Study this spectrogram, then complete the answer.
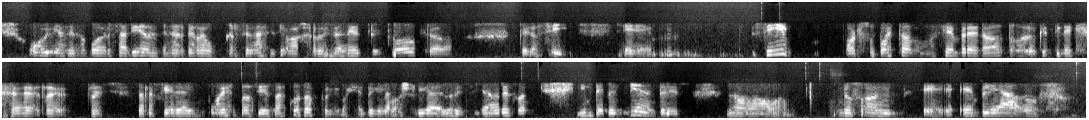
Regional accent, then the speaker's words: Santa Rosa, La Pampa, Argentina; la mayoría de los integrantes somos acá de Santa Rosa.

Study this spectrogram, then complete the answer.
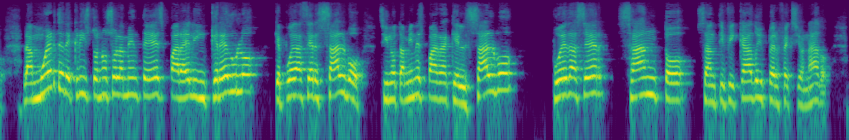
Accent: Mexico; el país, mi país de origen, México, tuvo elecciones.

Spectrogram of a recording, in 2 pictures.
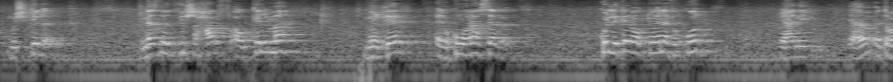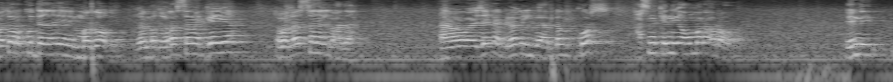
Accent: Egypt; احنا عندنا في مصر عايزين ننجز

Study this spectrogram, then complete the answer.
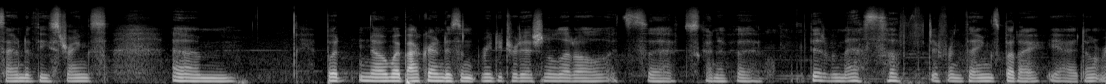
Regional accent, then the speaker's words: Ireland; my background, like, I'm from Ireland, and I come from a classical music background

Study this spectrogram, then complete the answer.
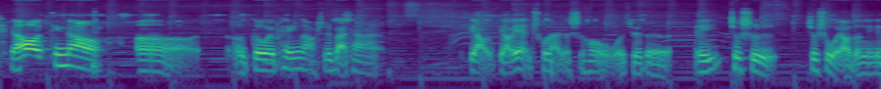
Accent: Chengdu, Sichuan, China; 但实际上我是成都的，我们这儿是府都。

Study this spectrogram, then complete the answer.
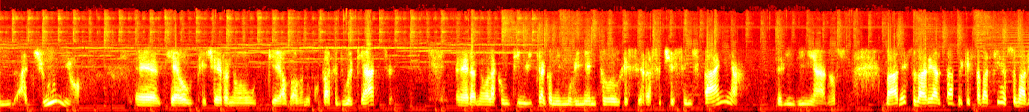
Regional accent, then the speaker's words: Belgium; Sono belga, i miei genitori erano italiani immigrati.

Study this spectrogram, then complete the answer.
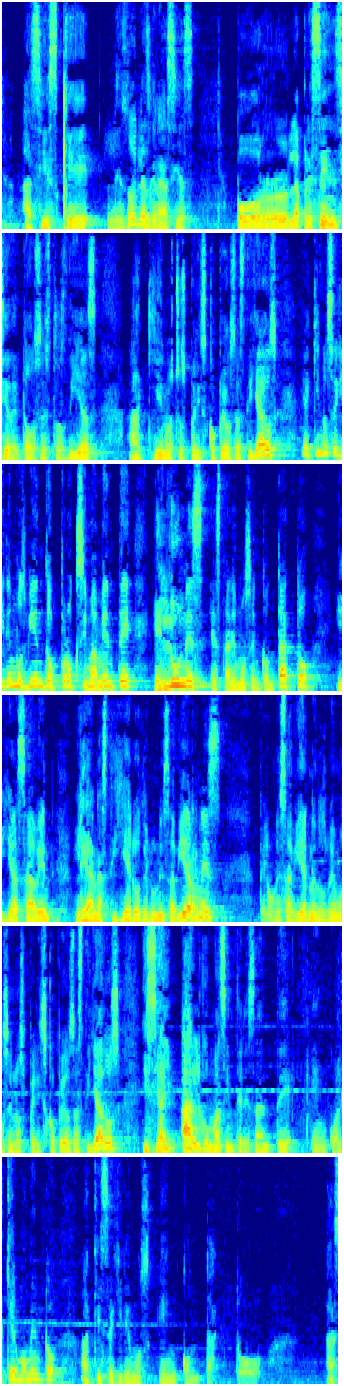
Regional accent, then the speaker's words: San Luis Potosí, Mexico; also born or lived in Torreón / Mexico City; me paso mis temporadas en la bella zona metropolitana de Guadalajara, pero nací en Torreón, Coahuila. Viví, crecí y tengo muchas cosas que hago en San Luis Potosí y también, desde luego, en la Ciudad de México.

